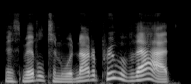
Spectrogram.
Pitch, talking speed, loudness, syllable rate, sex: 175 Hz, 220 wpm, -21 LUFS, 6.7 syllables/s, female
